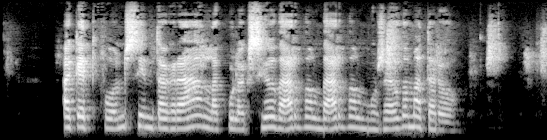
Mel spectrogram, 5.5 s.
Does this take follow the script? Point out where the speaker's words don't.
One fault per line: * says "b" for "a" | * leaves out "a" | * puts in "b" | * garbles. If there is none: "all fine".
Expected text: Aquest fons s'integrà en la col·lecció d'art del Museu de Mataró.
* puts in "d'art del"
